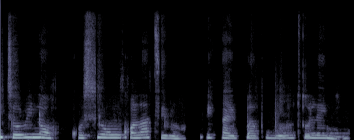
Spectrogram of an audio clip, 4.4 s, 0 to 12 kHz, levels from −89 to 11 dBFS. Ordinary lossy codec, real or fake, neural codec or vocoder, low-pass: none; real; none; 10.8 kHz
